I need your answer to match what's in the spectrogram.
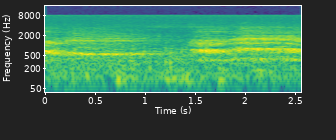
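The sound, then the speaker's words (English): The Moeller high school student section cheers from across the way from the press box at Mason High School during a soccer match, a steady roar of many voices that swells midway, continuous with no single voice standing out. “That's the Moeller student section, by the way, that you hear.”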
